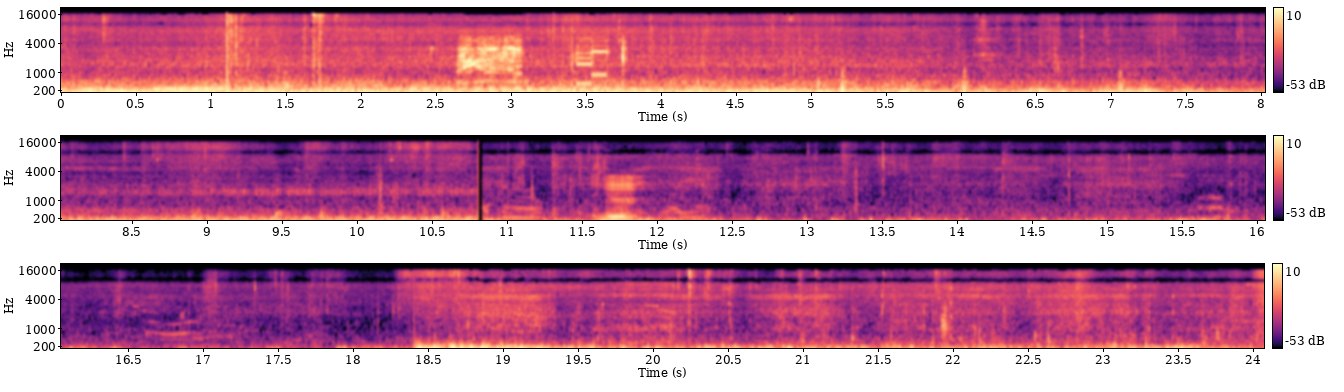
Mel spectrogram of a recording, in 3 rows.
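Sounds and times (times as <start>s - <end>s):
wind buffeting microphone: 0.0s - 24.0s.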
